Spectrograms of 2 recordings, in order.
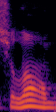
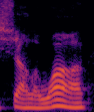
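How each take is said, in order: First: The word is said with two syllables. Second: Each consonant is followed by an ah vowel. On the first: This is the common modern pronunciation. "people would say shalom" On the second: This is a reconstructed ancient pronunciation. "this would be shalawam"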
